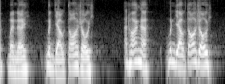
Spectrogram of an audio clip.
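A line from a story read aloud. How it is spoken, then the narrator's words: Trembling, overjoyed woman. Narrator (Vietnamese): Bà ... run rẩy mà nói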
